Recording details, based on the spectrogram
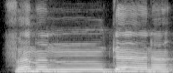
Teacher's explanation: اس نون کے اندر بھی اخفا کریں گے، اس لیے کہ نون ساکن کے بعد میں کاف ہے۔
